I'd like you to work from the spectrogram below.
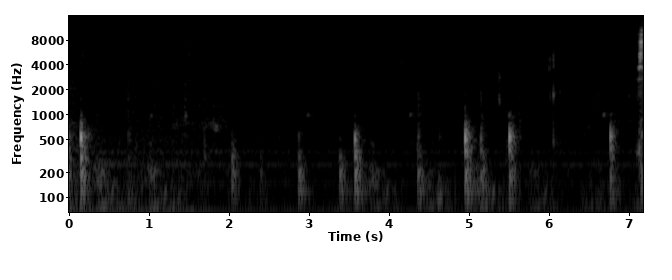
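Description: A pen scratches on paper while working out a math proof, with soft irregular strokes and taps in short bursts, faint and close, with no talking.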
